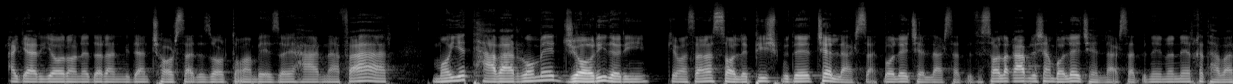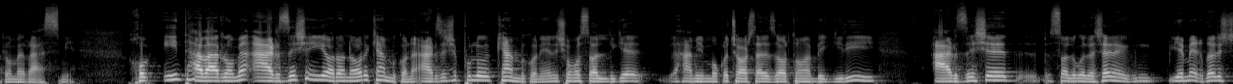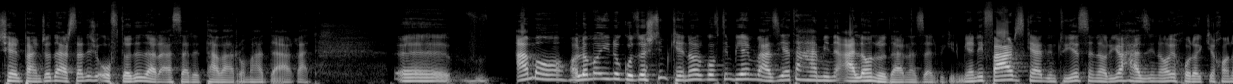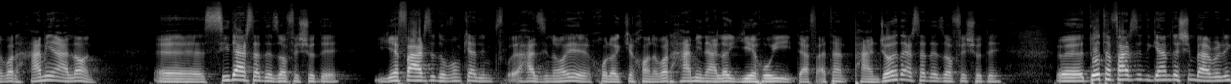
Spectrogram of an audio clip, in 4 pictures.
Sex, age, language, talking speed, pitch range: male, 40-59, Persian, 155 wpm, 125-170 Hz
